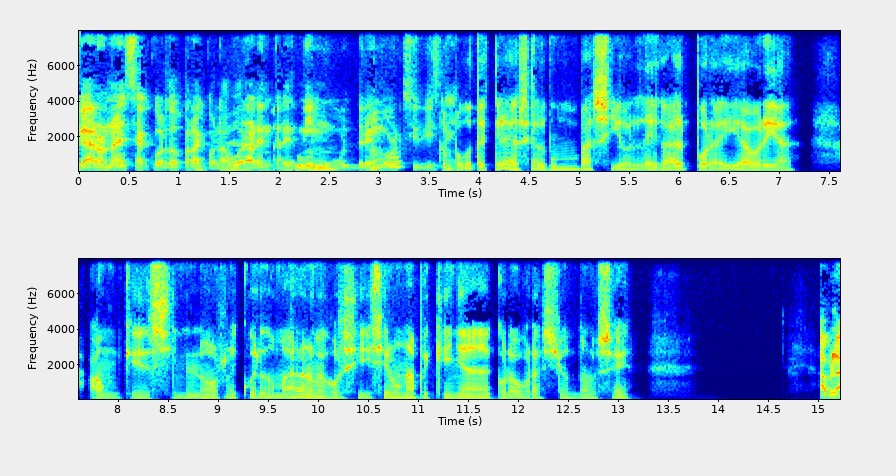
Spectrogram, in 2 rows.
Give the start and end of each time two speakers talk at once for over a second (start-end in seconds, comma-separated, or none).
1.1-3.9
